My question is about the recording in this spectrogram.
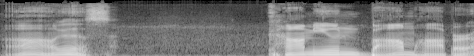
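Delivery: normal talking voice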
